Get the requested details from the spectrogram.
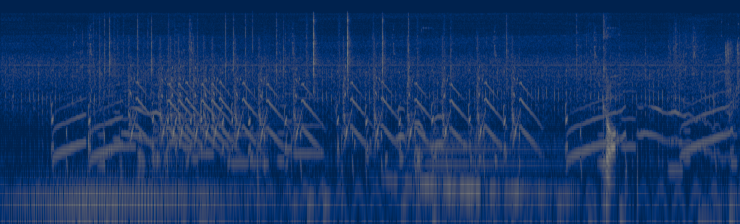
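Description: Many tiny creatures chirp in quick, high, sliding squeaks.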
